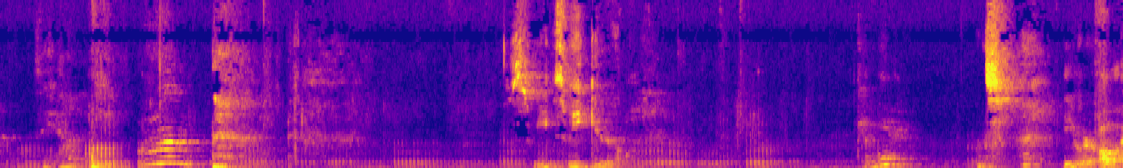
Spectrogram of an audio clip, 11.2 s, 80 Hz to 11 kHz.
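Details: F2 Savannah cat, a female, happy and excited after her morning shower, giving short rising meows with a low purring rumble beneath, while a woman talks to her warmly throughout.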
